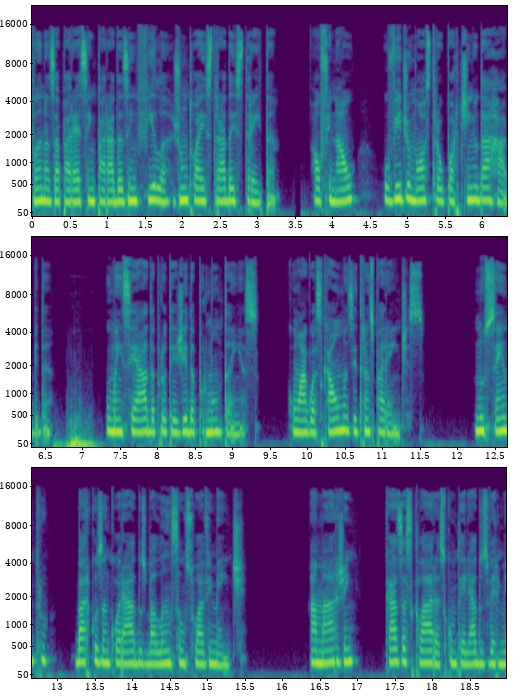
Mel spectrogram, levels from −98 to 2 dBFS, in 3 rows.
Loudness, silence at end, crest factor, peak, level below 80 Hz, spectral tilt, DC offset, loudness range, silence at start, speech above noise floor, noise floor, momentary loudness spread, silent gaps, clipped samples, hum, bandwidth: -19 LUFS; 0 s; 14 dB; -6 dBFS; -36 dBFS; -5.5 dB/octave; under 0.1%; 3 LU; 0 s; 44 dB; -62 dBFS; 11 LU; 3.52-3.57 s; under 0.1%; none; 15.5 kHz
